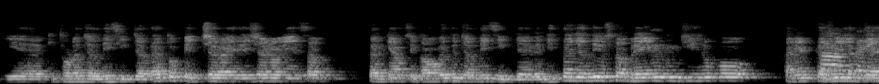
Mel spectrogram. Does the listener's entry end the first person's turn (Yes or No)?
No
